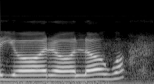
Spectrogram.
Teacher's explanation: ऐसे व्यंजन जिन्हें बोलते समय मुख विवर बहुत संकरा हो जाता है, फिर भी हवा बिना अवरोध के स्वरों की भांति सीधी निकाल जाती है, अंतस्थ व्यंजन कहलाता है।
